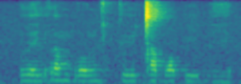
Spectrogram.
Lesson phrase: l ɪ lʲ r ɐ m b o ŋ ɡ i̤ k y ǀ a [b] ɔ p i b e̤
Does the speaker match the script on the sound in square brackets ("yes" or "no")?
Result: yes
